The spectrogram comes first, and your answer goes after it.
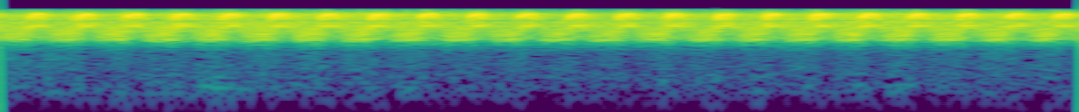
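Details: A cicada in the woods, calling as summer approaches, gives a continuous high, hissing buzz, pulsing steadily a few times each second.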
